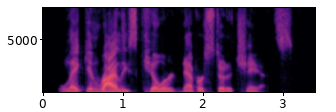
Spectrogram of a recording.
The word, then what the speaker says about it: Laken Riley: And he says her name wrong. And he's like, Lincoln Riley?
